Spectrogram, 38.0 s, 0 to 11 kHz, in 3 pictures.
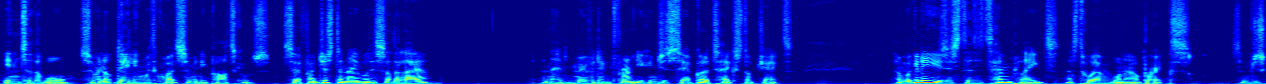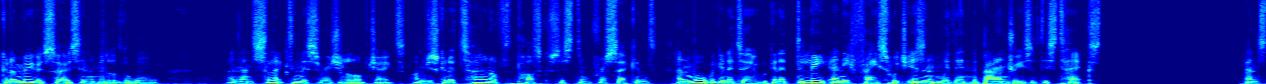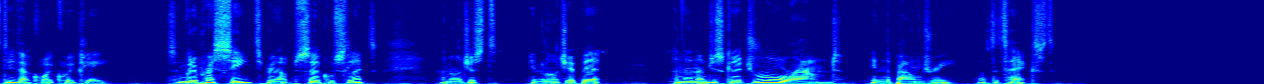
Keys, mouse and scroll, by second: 5.9 g, 9.1 KP_1, 10.7 g, 15.9 Tab, 24.3 z, 27.6 c.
